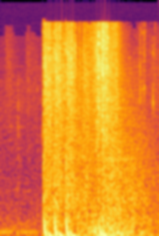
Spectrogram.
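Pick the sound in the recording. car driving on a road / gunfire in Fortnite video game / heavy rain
gunfire in Fortnite video game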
